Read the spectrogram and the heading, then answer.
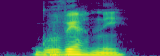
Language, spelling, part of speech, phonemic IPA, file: French, gouverner, verb, /ɡu.vɛʁ.ne/, Fr-gouverner.ogg
- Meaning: 1. to govern 2. to steer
